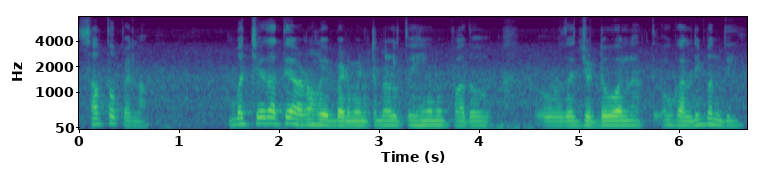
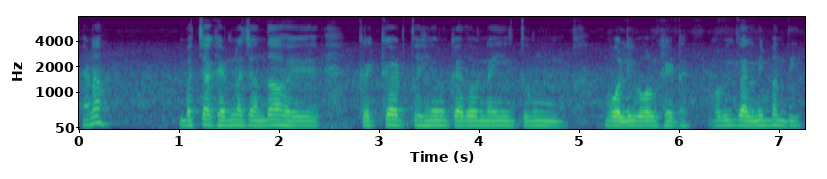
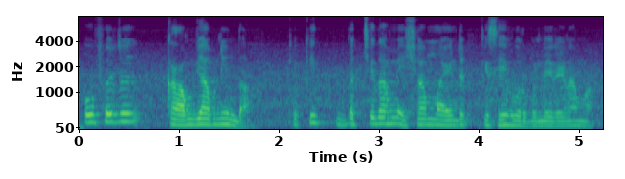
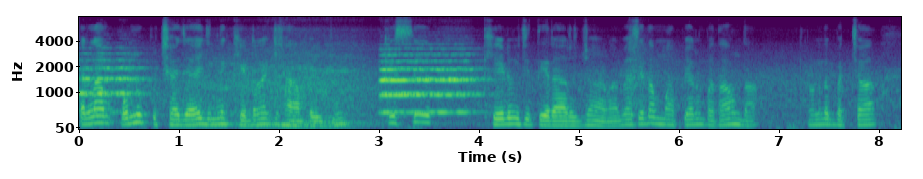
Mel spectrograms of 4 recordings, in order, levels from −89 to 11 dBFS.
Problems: constant background noise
